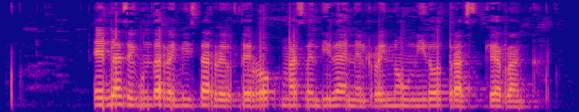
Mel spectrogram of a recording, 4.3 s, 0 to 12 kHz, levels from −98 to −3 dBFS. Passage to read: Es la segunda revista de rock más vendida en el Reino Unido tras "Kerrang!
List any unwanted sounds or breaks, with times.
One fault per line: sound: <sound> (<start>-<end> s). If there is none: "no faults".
no faults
